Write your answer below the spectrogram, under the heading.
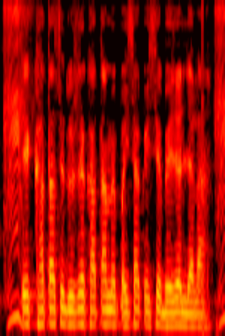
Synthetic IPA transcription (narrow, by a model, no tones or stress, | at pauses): eːkʰːaːt̪ased̪uːsɾekʰaːt̪amẽpəɪsakəɪsebʱeːd͡ʒəld͡ʒalaː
